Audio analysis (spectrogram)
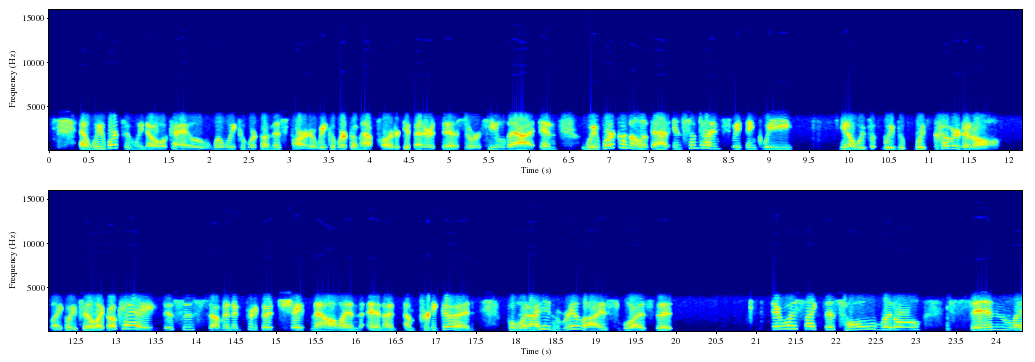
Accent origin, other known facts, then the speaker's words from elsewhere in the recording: Ireland; Right? I'm Irish.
